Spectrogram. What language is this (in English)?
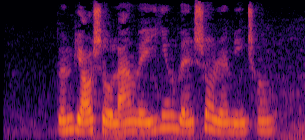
Chinese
